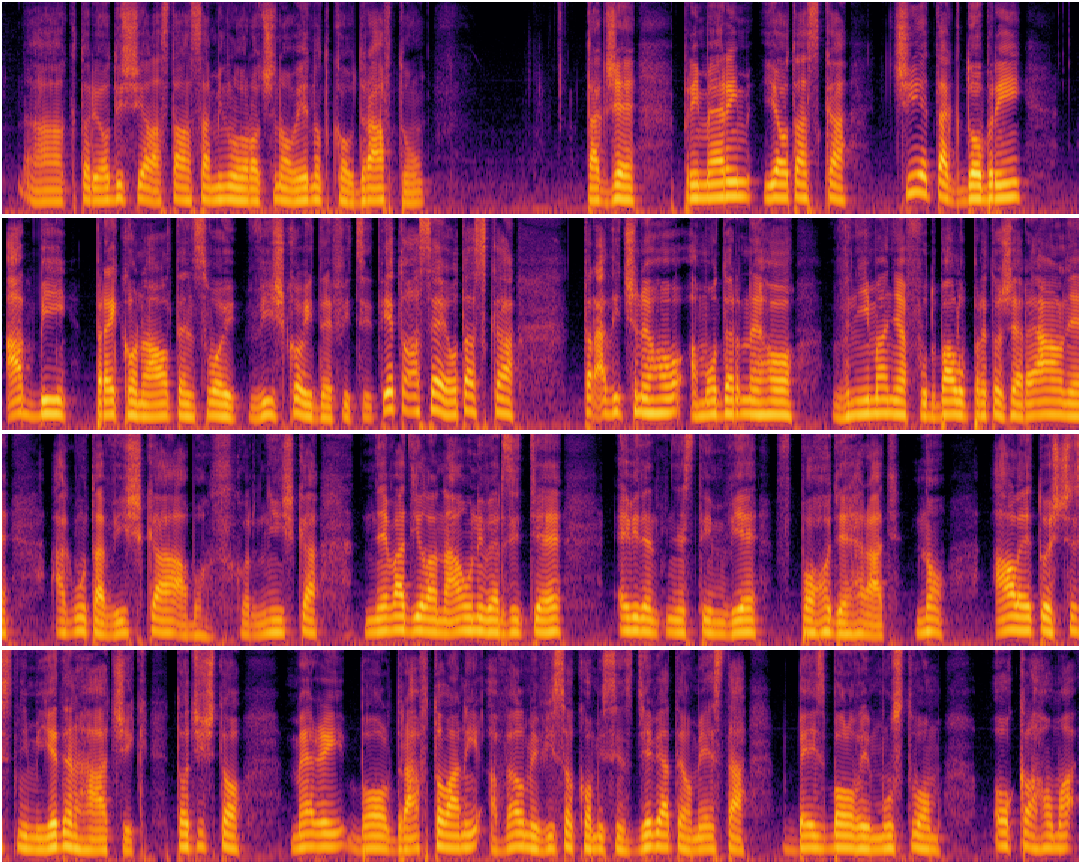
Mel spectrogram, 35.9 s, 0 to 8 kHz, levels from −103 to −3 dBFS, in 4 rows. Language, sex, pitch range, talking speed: Slovak, male, 120-145 Hz, 125 wpm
